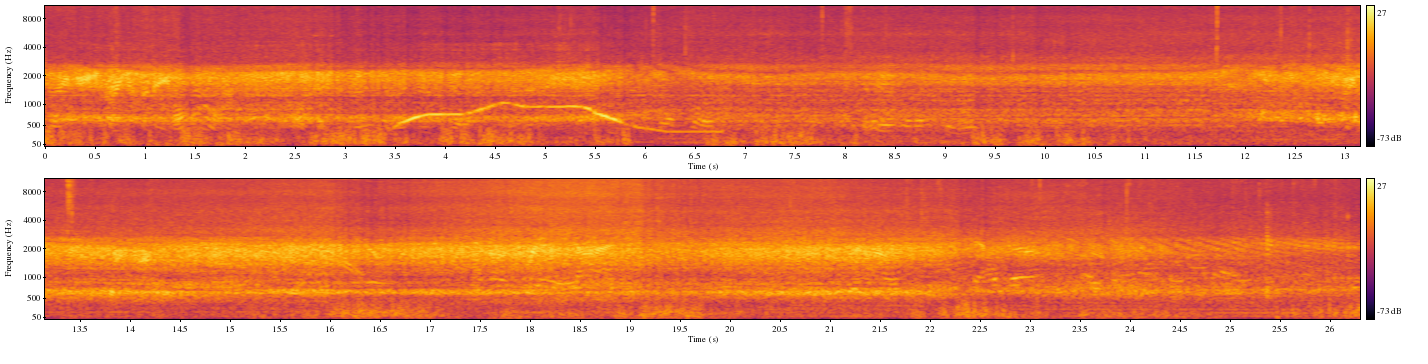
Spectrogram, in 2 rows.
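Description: Single-sideband receiver audio from the FO-29 satellite's downlink on a Yaesu FT-817ND: garbled voices of other stations coming through the transponder, with a whistling tone that steps up and then slides down about four seconds in. Low rumble from wind or traffic runs underneath.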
